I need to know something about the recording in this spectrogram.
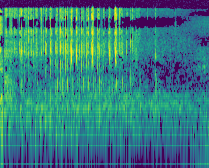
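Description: Faint, rapid ticking and scraping of a stir stick working around the inside of a plastic mixing cup of two-part epoxy. The ticks thin out and fade away after about three seconds.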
